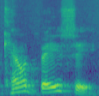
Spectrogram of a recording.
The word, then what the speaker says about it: Count Basie: Count Basie. – Yeah, Count Basie. – From the mid 70s. – You know, you're thinking of Shirley Bassey. There's Shirley Bassey and there's Count Basie.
